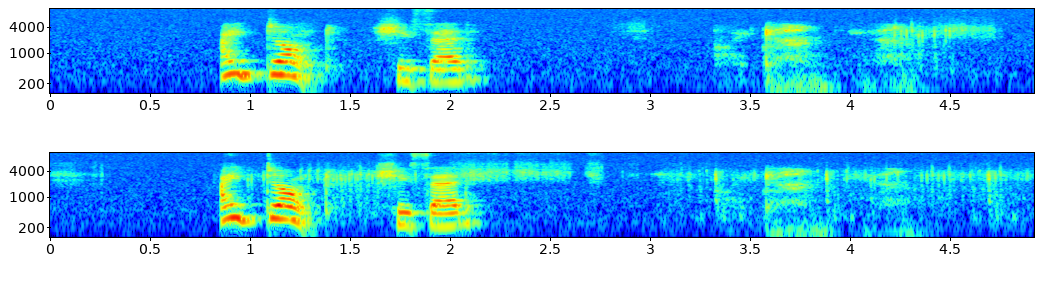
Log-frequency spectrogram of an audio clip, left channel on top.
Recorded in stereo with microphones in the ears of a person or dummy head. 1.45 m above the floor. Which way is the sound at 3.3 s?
10° left (ahead or behind).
